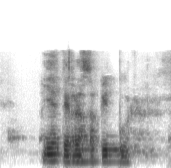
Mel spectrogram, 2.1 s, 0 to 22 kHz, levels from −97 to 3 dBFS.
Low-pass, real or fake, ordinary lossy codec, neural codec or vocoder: 7.2 kHz; fake; AAC, 32 kbps; codec, 16 kHz, 4 kbps, X-Codec, HuBERT features, trained on general audio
